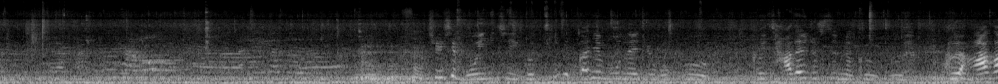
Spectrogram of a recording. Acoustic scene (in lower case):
crowded indoor space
